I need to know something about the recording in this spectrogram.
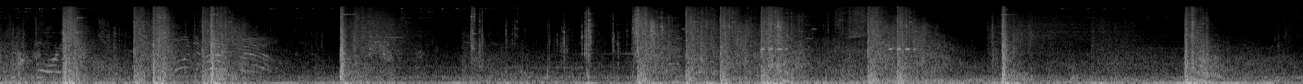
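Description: Gunshots crack sharply again and again, each followed by a ringing echo.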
